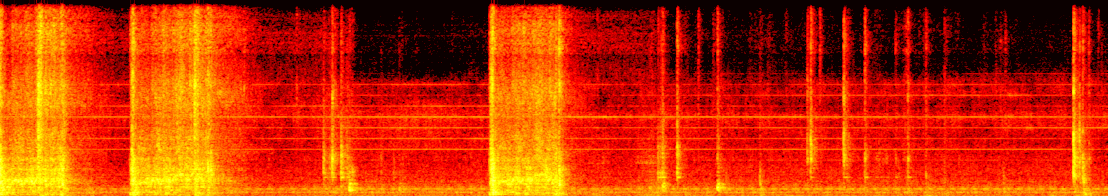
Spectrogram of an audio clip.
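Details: Car with spark that doesn't look great, cranking in three short bursts with faint stumbles as if firing, but never picks up and runs; crank, no start.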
